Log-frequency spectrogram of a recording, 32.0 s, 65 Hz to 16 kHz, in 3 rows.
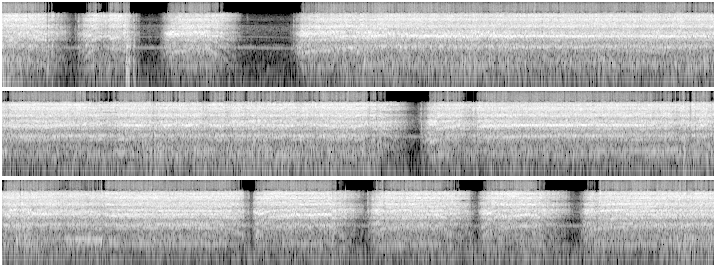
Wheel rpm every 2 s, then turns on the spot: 110, 70, 140, 220, 230, 220, 230, 220, 120, 220, 230, 220, 160, 140, 110, 170.
none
